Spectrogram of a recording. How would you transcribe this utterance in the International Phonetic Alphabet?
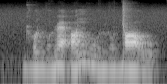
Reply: ɖʱ o ʎ o̤ ɳ æ ʔ ɒ ɲ ṳ w o̤ ʎ o̤ ɟ ɒ w

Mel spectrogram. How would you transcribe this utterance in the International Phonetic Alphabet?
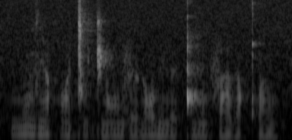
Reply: ŋ ũ z ĩ q ɔ̃ ɪ̯ ǀ i d͡ʒ ɔ̃ v ø ɳ ɔ ð ĩ ð ø ǃ ĩ ɾ ũ f a ð ø qʼ ũ

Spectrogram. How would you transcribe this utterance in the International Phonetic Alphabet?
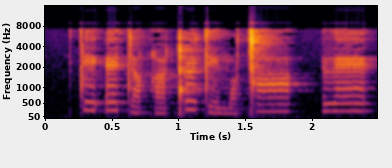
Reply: t e˥ ʔ ɛ˥ t œ˩ q œ˩ ǃ œ˥ t e˩ m ɔ˩ ǀ ɑ˥ | ð ɛ˥

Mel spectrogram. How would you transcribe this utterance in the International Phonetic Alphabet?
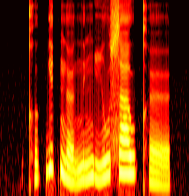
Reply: kʰ ʊ˨˥ k̚ j ɪ˥ k̚ n̪ œː˨˩ n̪ ɪ˨˧ ŋ iː˨˥ w s aː˥ w kʰ œː˨˩

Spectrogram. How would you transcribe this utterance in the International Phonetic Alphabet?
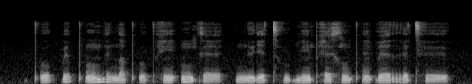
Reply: pʼ o k͡p ɘ pʼ õ b ɘ n a pʼ o pʰ ẽ ʔ ũ k ɛ | n ɨ ɾʲ ɛ tʰ u b ẽ pʰ ɛ x õ pʼ ɛ̃ ɓ ɛ r ɘ tʰ ɘ

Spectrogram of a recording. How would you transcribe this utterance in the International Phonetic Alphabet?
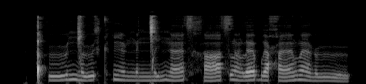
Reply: ǃʰ ʉː ŋ͡ǀ ʉː s ʈʰ ĩː ɳ ŋ ɛ ŋ͡ǀ i ŋ ɛ̃ː s x ãː s l ə̃ l ɛ b ɛ ħ ɛ̃ː v ɛ̃ː ɳ ʉː

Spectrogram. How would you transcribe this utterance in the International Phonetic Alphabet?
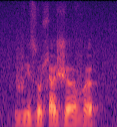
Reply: v i z u ɬ əː ʒ əː v ə

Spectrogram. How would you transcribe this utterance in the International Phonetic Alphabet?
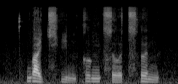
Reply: pʰ w ä˥˨ t͡ɕʰ ḭ˨˩ n k ɤ˦ ŋ s ɤ˨˦ t͡sʰ ə˥˨ n

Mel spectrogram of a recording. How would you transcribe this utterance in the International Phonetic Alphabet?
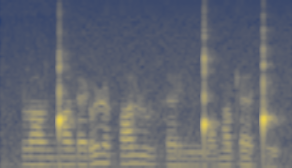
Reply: ɭ ɑ ɭ ŋ͡ǃ ɒ l ɽ ɜ ɽ ʊ ɭ ʌ k ɒ l ɭ u l h ɜ ɾ ɪ ŋ ŋ͡ǃ ʊ ðˤ ʌ ʈ ɽ ɜ ǃ ɪ

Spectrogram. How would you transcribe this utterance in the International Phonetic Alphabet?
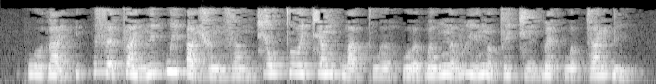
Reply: k w o̤˨˩ ɗ a̰˧˨ j ʔ | z ɛ̰˧˥ t̪ a˧˩ j n i˨˦ h w i˧ ʔ a̰˧˨ j ɣ ə˧˩ n z a̤˨˩ m t͡ɕ ɔ˧ w t̪ u˧ ə̯ t͡ɕ a˧ m k w a˨˩ t̚ k w ə̤ː˨˩ h w ṵ˧˨ ə̯ ɓ ə˨˦ w n ə̰˧˥ w ɣ ḭ˧˥ n o̰˧˨ t̪ i˧ t͡ɕ ə˨˦ n ɓ ɛ˧ k w ə˨˩ p̚ z a˧ ŋ ɗ i̤˨˩

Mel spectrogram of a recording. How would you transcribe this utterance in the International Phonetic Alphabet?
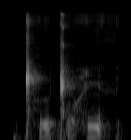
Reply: ǁʰ ɯ ɡ͡ǁ o h ĩ θ

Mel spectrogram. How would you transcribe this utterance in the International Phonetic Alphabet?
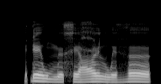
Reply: ɗ e w m ʏ x e ʕ ʏ l w ɪ ɦ ə

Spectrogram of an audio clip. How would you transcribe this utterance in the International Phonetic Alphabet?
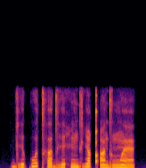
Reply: ɡʱ e kʷ ə tʰ ɐ dʱ e h ĩ dʱ i qʼ ɐ̃ d ə ŋʷ æ̃

